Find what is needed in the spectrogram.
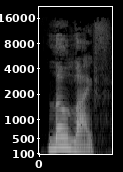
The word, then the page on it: lowlife: British English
